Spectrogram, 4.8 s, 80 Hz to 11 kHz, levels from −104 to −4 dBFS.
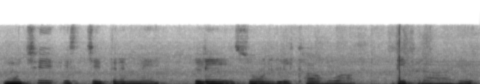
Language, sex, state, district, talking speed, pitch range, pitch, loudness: Hindi, female, Madhya Pradesh, Dhar, 135 wpm, 200-225 Hz, 215 Hz, -20 LUFS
